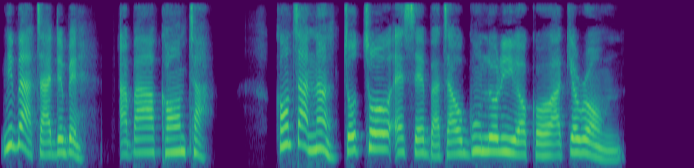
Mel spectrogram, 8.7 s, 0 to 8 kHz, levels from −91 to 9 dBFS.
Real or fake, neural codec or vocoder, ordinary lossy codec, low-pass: fake; codec, 16 kHz, 1 kbps, X-Codec, WavLM features, trained on Multilingual LibriSpeech; MP3, 64 kbps; 7.2 kHz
